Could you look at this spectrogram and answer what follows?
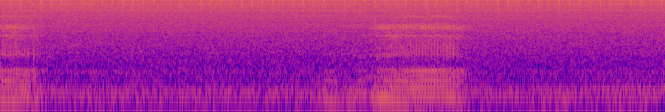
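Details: A single rattling snore rising out of steady low rumbling background noise; snoring.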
